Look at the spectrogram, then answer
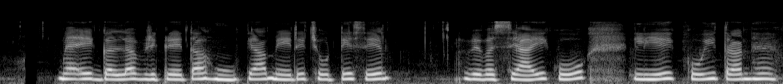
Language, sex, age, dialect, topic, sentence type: Hindi, female, 18-24, Awadhi Bundeli, banking, question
